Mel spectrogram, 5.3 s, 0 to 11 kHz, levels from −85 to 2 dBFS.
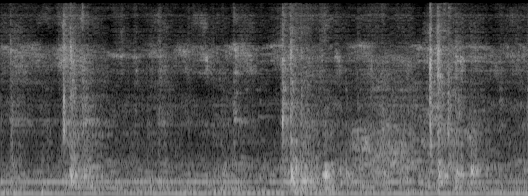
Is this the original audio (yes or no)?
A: no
